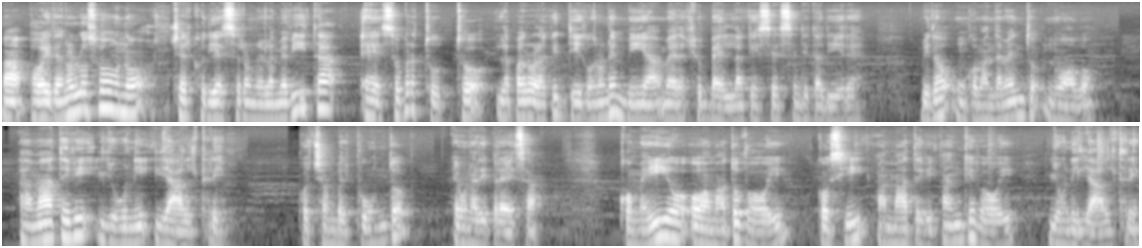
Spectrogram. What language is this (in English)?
Italian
